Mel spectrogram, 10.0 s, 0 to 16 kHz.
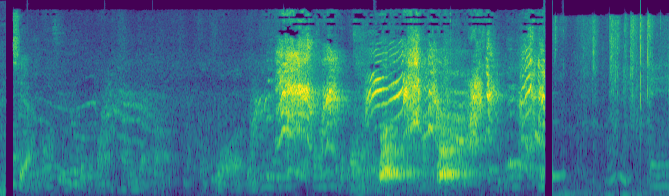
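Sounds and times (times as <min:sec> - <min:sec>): cat yowling: 0:00.5 - 0:02.5, 0:03.8 - 0:08.2.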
